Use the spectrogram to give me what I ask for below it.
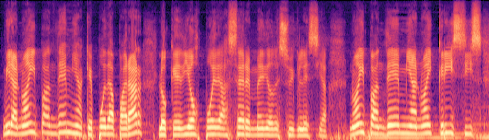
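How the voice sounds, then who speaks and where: Fervent pastor, high-pitched man. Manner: fervent, praying aloud and exhorting the congregation. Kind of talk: sermon. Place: church service. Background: soft keyboard music.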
